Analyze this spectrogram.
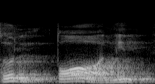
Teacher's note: سلطان میں غلطی یہ ہوتی ہے کہ لام باریک ہے، سین کے بعد لام باریک ہے، ساکن ہے اور اس پہ اظہار ہے اور تو پر ہے.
